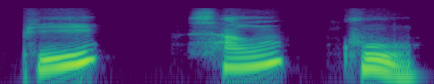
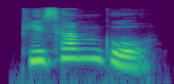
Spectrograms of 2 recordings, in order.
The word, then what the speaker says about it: 비상구: Now 비상구 three syllables 비상구 비상구 좋아요.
